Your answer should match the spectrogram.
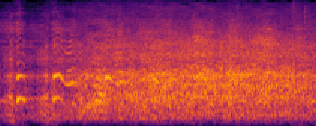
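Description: A crowd laughing: a studio audience and the cast laughing together at a flubbed take, with a woman's laugh standing out in the first half-second over the steady laughter of many people.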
